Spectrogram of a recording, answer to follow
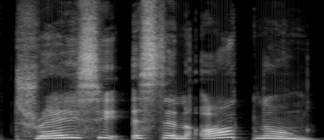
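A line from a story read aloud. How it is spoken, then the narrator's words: Shout. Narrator (German): schrie ich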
